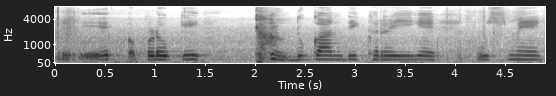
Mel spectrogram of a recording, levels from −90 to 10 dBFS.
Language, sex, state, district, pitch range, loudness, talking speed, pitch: Hindi, female, Gujarat, Gandhinagar, 205-220 Hz, -17 LUFS, 100 wpm, 210 Hz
